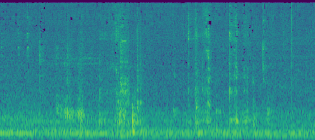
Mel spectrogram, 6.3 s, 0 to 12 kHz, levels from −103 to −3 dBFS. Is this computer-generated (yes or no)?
no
